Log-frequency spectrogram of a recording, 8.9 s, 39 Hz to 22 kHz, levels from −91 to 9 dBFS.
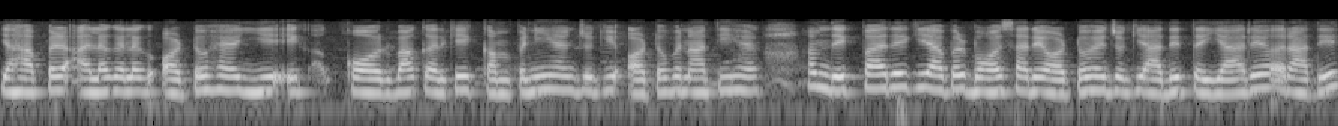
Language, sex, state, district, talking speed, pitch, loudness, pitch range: Hindi, female, Chhattisgarh, Korba, 235 wpm, 230 Hz, -16 LUFS, 220-240 Hz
